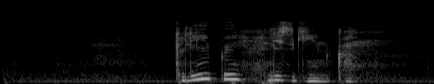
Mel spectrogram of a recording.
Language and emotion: Russian, sad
